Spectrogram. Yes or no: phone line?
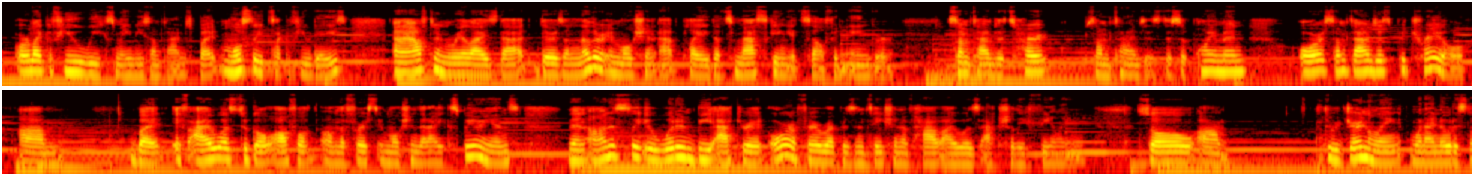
no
